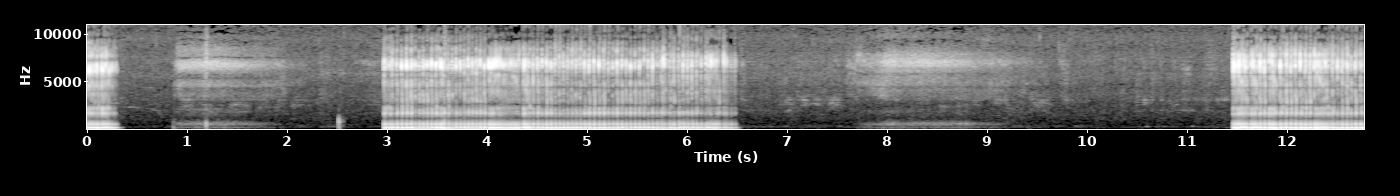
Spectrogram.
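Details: Sleeping dog snoring: loud, long, rattling snores broken by quiet gaps and softer breaths.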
